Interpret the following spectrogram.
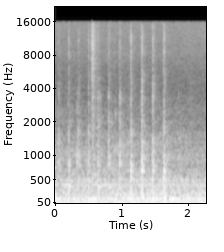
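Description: Pepper being shaken from a shaker over a cast-iron pan: light, irregular ticks and clicks, about four a second, over a low steady hum.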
